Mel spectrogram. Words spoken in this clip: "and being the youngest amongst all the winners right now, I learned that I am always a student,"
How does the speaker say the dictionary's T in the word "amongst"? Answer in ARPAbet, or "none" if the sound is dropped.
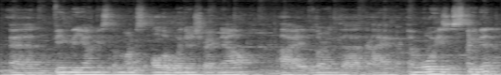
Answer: none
